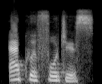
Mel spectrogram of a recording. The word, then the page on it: aqua fortis: Indian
